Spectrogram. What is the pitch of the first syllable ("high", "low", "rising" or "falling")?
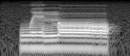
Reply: low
